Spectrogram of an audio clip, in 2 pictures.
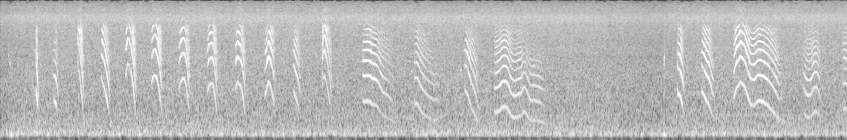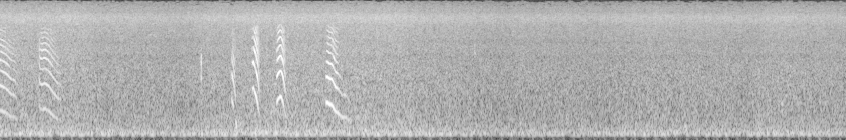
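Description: Tree squirrel alarm calls in three bouts: quick runs of short barks, about four a second, and longer drawn-out calls that fall in pitch.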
